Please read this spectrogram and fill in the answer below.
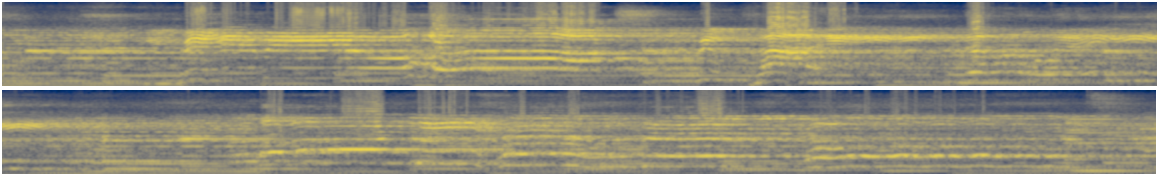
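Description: A woman singing into a microphone over a slow ballad accompaniment with a steady bass line, her melody wavering with vibrato.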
